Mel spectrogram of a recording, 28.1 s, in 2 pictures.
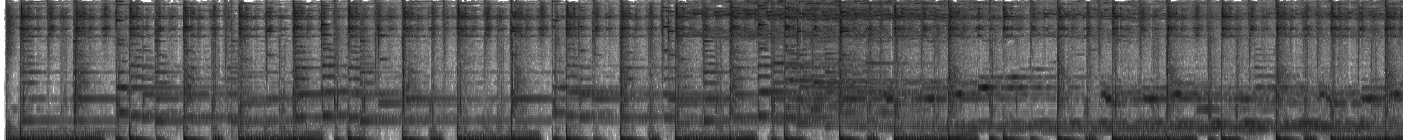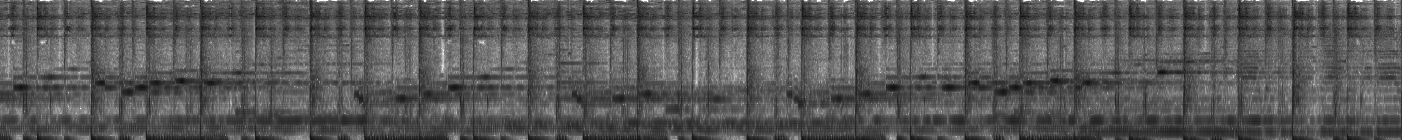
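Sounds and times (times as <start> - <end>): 
Tamil love background music ringtone: 1.0 - 28.0.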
